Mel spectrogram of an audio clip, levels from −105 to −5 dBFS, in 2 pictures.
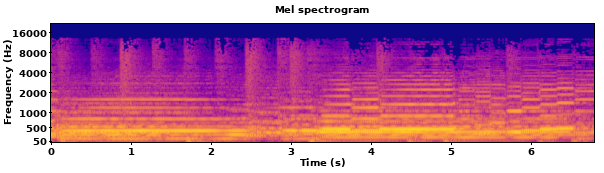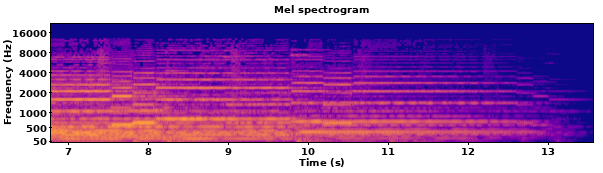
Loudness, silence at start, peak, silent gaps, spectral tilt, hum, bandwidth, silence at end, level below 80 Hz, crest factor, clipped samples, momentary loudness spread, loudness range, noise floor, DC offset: -21 LUFS; 0 s; -6 dBFS; none; -7 dB/octave; none; 13 kHz; 2 s; -46 dBFS; 16 dB; under 0.1%; 20 LU; 20 LU; -75 dBFS; under 0.1%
